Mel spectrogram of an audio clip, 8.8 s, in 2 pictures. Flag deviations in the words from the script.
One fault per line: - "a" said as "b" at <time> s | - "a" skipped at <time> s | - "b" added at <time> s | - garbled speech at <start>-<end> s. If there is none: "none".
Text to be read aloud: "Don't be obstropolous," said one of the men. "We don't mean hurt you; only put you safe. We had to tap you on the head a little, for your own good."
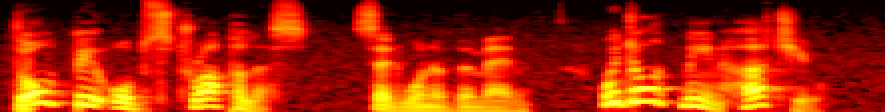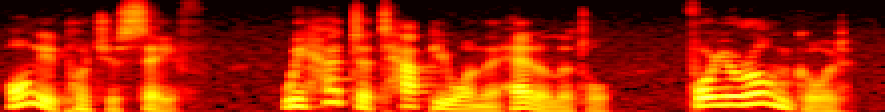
none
